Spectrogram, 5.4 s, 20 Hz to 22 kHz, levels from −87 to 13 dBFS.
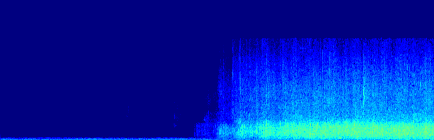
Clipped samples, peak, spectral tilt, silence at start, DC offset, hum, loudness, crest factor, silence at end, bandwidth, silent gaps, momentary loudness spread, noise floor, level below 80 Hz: under 0.1%; -20 dBFS; -1 dB/octave; 1 s; under 0.1%; none; -35 LUFS; 18 dB; 0 s; 16 kHz; none; 14 LU; -64 dBFS; -68 dBFS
